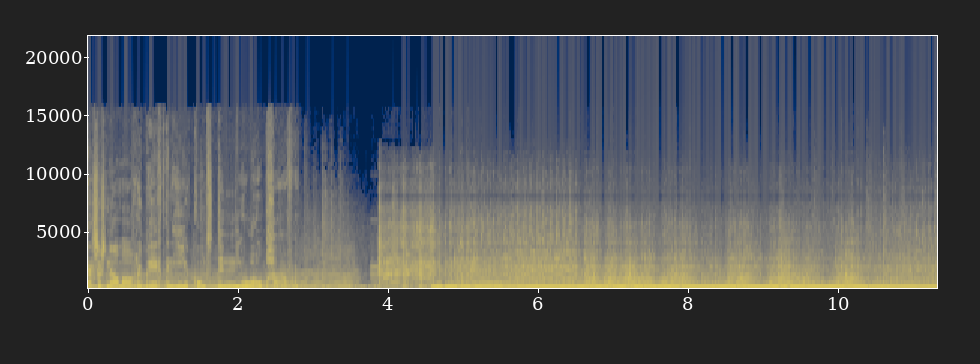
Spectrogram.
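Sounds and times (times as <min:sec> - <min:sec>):
speech: 0:00.0 - 0:03.2
red car engine starting, idling and revving in a car showroom: 0:03.4 - 0:11.3.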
